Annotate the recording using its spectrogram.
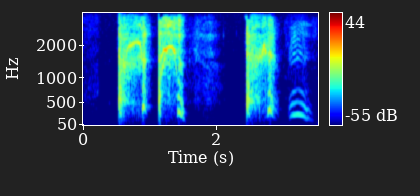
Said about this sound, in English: Need some water, excuse me. Now, whew. Sorry, I got cotton mouth and was starting to cough.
